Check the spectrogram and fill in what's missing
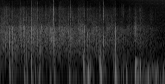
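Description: An audience bursts into applause, with uneven individual claps blending into a moderate round of clapping from a room full of people.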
